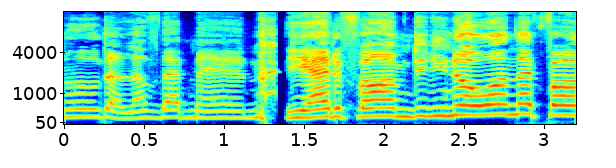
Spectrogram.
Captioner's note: laughs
